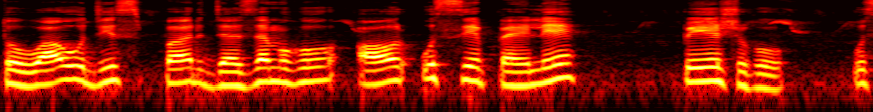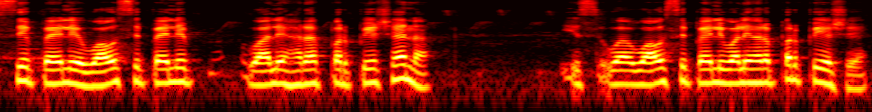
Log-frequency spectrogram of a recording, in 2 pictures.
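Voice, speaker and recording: A man's voice: on the high side, steady tone, takes it slowly. A man teaching a beginners' recitation lesson. He explains step by step, asks his own questions and answers them, and drawls the long vowels as he recites. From South Asia.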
